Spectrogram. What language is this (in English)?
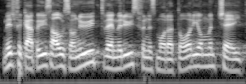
Swiss German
